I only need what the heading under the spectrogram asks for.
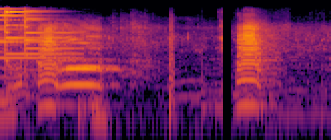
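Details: Indian peafowl peahen searching for a peacock, giving two brief, harsh honking calls about a second and a half apart, with faint clicks and handling noise between them.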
